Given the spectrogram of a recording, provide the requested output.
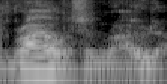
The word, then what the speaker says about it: Railton Road: already running very high ralton road railton road r-a-i-l-t-o-n route and road um as i would pronounce it with miss south london twang in brixton was known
